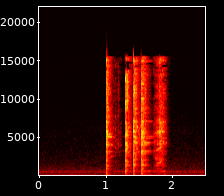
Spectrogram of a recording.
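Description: About five sharp, bright clinks in quick succession, starting about a second in and stopping abruptly before two seconds.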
